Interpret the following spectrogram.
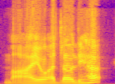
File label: good day, cebuano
